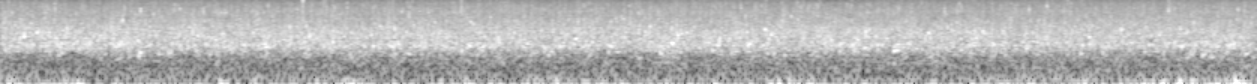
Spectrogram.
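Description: Mountain stream running steadily, a continuous rush of water with a low rumble underneath.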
